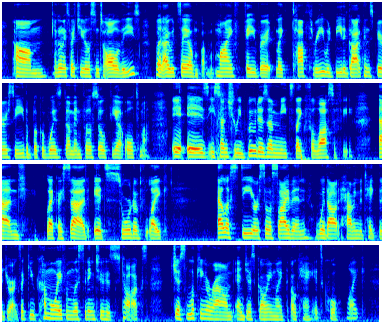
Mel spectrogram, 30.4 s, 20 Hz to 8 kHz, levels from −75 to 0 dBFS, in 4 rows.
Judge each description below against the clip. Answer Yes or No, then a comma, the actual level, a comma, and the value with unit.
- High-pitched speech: No, medium, 140 Hz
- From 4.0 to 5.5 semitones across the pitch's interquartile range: No, narrow, 2.4 semitones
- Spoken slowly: No, average, 150 wpm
